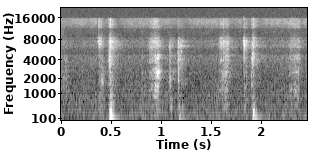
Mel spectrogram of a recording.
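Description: Near silence, with two faint ticks of playing cards being laid onto a tabletop, one about half a second in and one near the end.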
